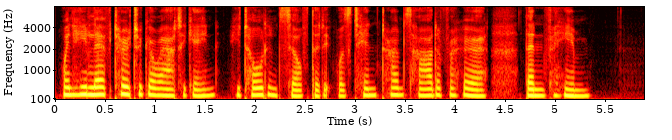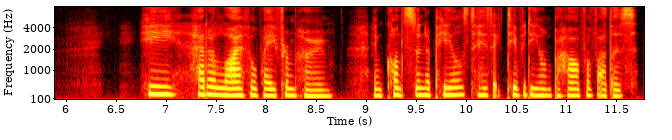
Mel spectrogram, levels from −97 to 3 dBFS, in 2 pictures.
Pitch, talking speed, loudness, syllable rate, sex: 210 Hz, 200 wpm, -20 LUFS, 5.4 syllables/s, female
